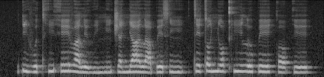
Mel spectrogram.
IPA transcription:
ɗ i˨ v ʊ˨ tʰ i˦ h eː˦ v a˨ l ɪ˨ v i˨ ɲ ĩ˨ t͡ʃ a˦ ɲ aː˦ l a˨ p e˦ s ĩ˦ | t e˦ t ɔ˦ ɲ ɔ˦ kʼ iː˦ l ʊ˦ p eː˦ k ɔ˨ k ɪ˦

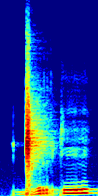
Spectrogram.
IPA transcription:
ɡ͡ǁ ɪ r k ĩ

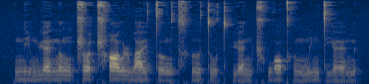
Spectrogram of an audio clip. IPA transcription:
n̪ i˨˩ m ɥ ɛ˥˧ n̪ ɤ˥˧ ŋ ʈ͡ʂ ɤ˥˩ ʈ͡ʂʰ ɑ˥ ʊ̯ ɻ w a˧˥ ɪ̯ t̪ ɤ˨˩ ŋ t͡sʰ ɹ̩˥˩ t̪ u˧˥ t̪ʰ ɥ ɛ˨˩ n ʈ͡ʂʰ w ɔ˥˩ kʰ ɤ˩ ŋ m i˥˩ ŋ t̪ j ɛ˨˩˦ n

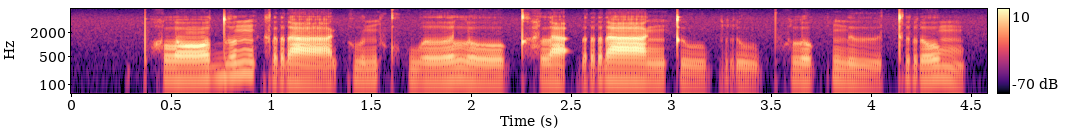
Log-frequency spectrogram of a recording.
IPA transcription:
pʰ l ɔː˦˥ d o˥˩ n k r aː˩˦ k u˦˥ n kʰ w ɤː˦˥ l oː˧ kʰ l a˨˩ ʔ r aː˧ ŋ t uː˧ p r uː˨˩ pʰ l o˦˥ k̚ n ɯː˨˩ t r o˥˩ m

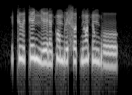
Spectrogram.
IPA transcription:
t ɨ˦˨ t e˦ ɲ eː˨ ɾ ɛ̃˨ k ɔ̃˦ b e˧ s ɔ˧ t d ɔ̃˦ t ũ˧ ɡ͡b oː˨

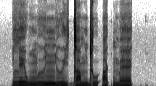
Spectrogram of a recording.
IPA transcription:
l e˧˥ w m ɯː˧˥ ɲ ɯː˧ j d a˧ m d u˥˨ ʔ a˧˩ k̚ m ɛː˧˥ k̚

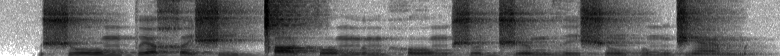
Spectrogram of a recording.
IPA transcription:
ʃ oː m p e χ i ʃ i ǀ ɑ k o m ø m h oː m ʃ o d͡ʒ ø m ð i ʃ ũ p ɯ m d͡ʒ æ̃ m

